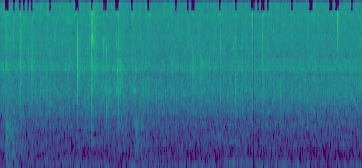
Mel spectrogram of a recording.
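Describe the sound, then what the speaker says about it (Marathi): Garlic and onion sauté in a pan with a soft, steady crackling sizzle, fairly quiet and unbroken, with no talk. "लसूण कांदा चांगला परतून घ्यायचा."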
